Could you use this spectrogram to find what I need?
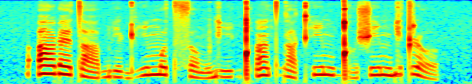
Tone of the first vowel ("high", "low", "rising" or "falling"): high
